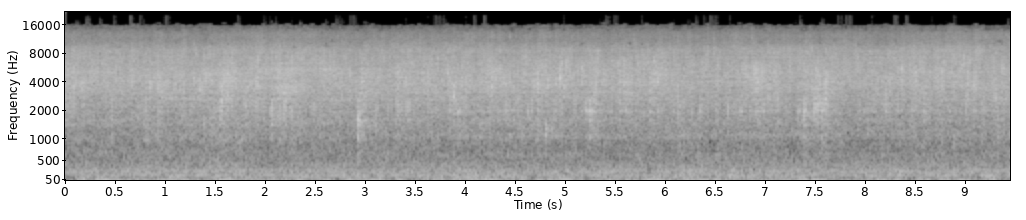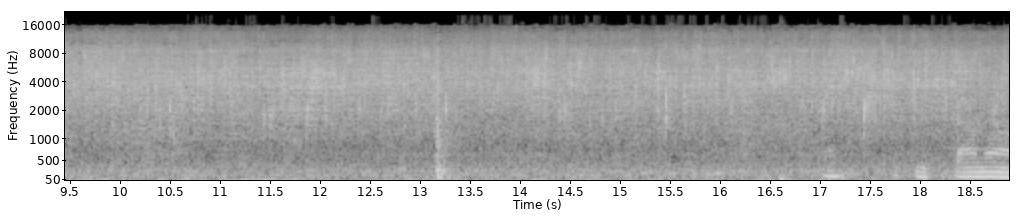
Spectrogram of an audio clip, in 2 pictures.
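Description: White-tailed deer liver and buck heart fry in a pan with a loud, steady sizzle that runs unbroken, with faint stirring and crackles and a brief clatter near the end.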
